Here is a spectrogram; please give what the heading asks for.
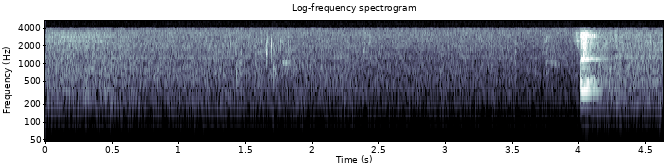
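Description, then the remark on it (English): A steady low hiss fills several quiet seconds, then a single short gulping sound breaks through near the end as someone takes a sip of a drink. “Excuse me one minute, let me get a sip of to drink here.”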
